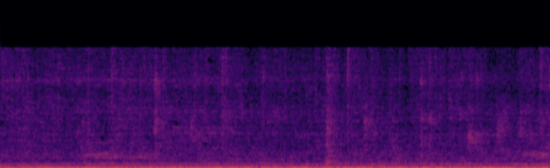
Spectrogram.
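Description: Faint, steady low rumble with no distinct events.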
